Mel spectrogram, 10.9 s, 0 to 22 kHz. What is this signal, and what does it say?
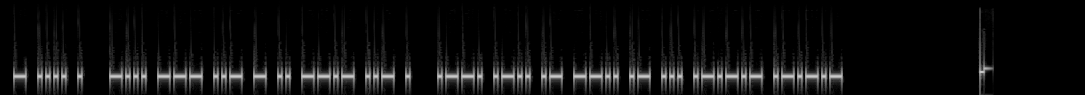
Morse code, heard as a keyed tone, about 30 wpm, 700 Hz. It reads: THE BOUTIQUE PLAZAS..
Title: Pangram Challenge v2 - 30wpm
